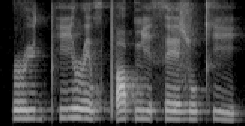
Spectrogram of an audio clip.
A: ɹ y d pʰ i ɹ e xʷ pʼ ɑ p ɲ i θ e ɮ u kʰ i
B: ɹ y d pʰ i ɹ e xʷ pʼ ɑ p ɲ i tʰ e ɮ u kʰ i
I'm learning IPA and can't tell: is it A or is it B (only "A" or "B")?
A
